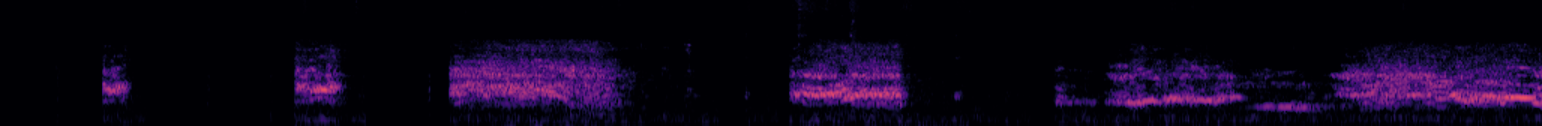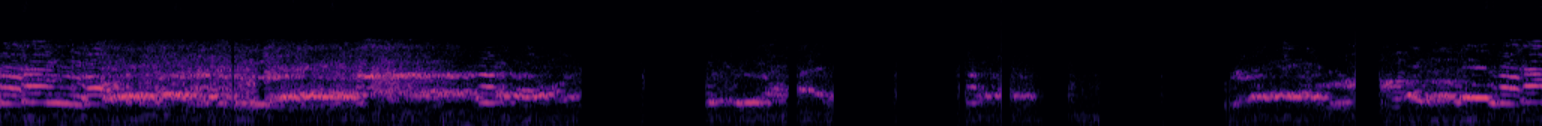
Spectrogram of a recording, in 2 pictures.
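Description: Snarling and growling of a cougar and a bear from a nature film clip played over a video call, cutting in and out in short bursts with one longer unbroken stretch in the middle.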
